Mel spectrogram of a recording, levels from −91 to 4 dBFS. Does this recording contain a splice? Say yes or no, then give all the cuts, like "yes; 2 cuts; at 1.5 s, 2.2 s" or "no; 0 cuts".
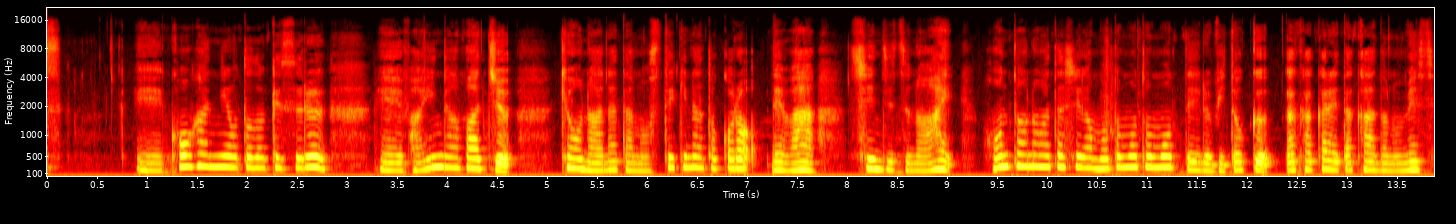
yes; 1 cut; at 4.0 s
